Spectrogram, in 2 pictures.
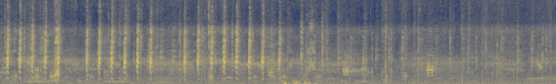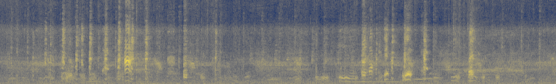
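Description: Young birds chirp and peep rapidly in a nest.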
